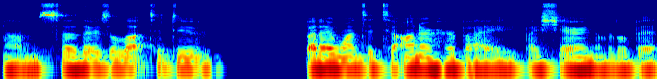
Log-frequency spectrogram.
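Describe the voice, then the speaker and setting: A woman speaks at a very deep, low pitch in a dark, mellow, somewhat breathy tone. Her intonation is monotone and flat, her pace fairly quick, with audible room echo. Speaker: kirtan singer and violinist. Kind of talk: casual talk with supporters, answering questions. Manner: warm, conversational with fillers.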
